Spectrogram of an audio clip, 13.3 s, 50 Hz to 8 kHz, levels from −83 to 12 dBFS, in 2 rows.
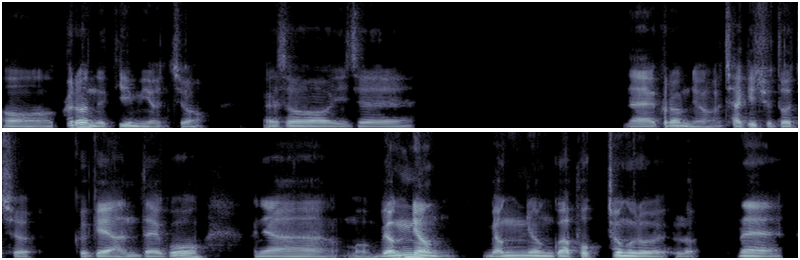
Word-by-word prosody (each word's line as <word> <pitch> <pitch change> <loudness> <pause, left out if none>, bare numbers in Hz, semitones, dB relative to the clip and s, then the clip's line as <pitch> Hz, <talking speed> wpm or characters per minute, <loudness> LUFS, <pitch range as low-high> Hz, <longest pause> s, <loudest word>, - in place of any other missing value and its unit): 어 75 -3 -5
그런 130 +2 +4
느낌이었죠. 80 -3 -4 0.4
그래서 90 -2 -2
이제 85 0 -6 2.1
네, 80 -1 -2
그럼요. 70 -9 -3
자기 - - -1
주도적 90 -1 -4 0.3
그게 - - +1
안 75 +2 -1
되고 110 +11 0 0.4
그냥 80 -3 -3
뭐 65 0 -10
명령, 105 - +6 0.2
명령과 100 +3 +2
복종으로 90 -5 +2
로 - - -8 0.3
네. 90 -4 +2
85 Hz, 185 characters per minute, -21 LUFS, 80-100 Hz, 2.1 s, 명령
